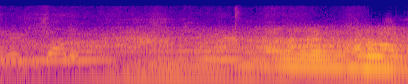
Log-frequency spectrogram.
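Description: Engine and propeller of a single-engine aerobatic airplane diving overhead, a steady drone that grows louder toward the end while its pitch slides down.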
